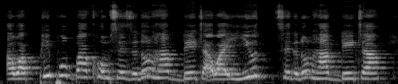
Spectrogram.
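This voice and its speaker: A young woman from Cameroon with a slightly hoarse voice, hosting a casual livestream and greeting viewers by name, often repeating herself. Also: high-pitched, normal speed. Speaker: live chat host.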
